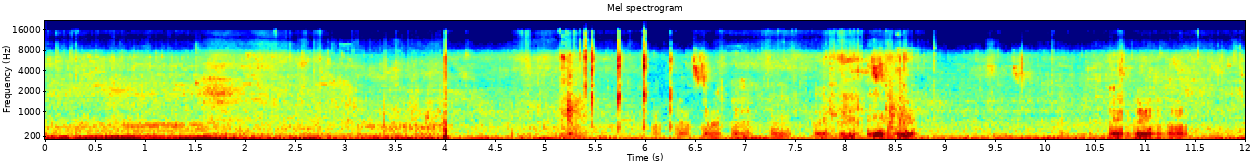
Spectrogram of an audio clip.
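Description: Brooding King-cross pigeon on its nest giving low coos and grunts as it is disturbed, with a sharp click about four seconds in and then clicks and rustling of the woven bamboo nest basket as a hand reaches under the bird.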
